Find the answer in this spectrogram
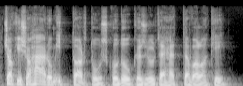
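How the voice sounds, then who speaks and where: A man reading an audiobook voices a blunt, hearty male police inspector who speaks with brisk authority. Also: deep voice, close to an everyday voice. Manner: hearty, commanding, quick to conclude.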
